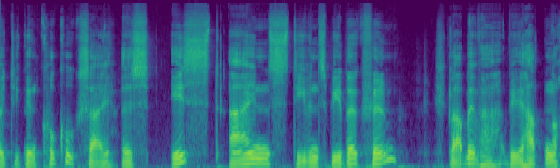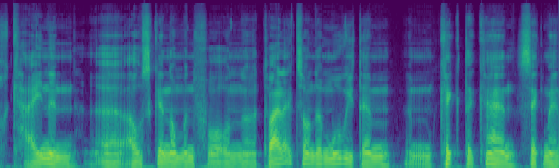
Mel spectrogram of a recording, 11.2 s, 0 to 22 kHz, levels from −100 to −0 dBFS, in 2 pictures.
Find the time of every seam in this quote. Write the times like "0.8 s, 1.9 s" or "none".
1.2 s, 4.2 s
